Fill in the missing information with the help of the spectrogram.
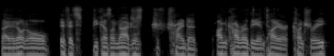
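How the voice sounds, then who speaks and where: A man's voice: low voice, level tone, moderate pace, fairly bright tone, no room sound. A young man chatting casually as a podcast co-host, opinionated and rambling, swearing now and then. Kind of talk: casual chat about video games.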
